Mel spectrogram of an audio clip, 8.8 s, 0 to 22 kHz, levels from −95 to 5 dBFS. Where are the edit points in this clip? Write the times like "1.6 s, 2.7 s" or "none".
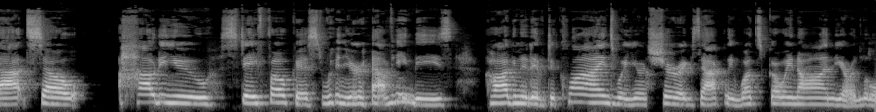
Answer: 6.5 s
